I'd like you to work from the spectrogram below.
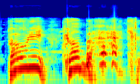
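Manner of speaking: high, loud comic holler after someone; desperate yell. Acted. Fallen rider calling after his runaway horse, high comic yell. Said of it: "and he yells".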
